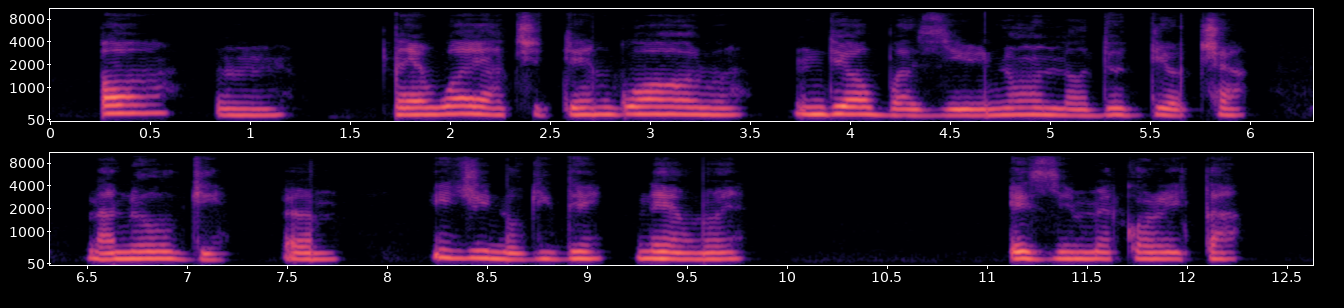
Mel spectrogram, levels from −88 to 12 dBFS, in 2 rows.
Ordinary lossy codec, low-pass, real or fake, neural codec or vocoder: MP3, 64 kbps; 9.9 kHz; fake; codec, 24 kHz, 3 kbps, HILCodec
